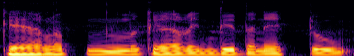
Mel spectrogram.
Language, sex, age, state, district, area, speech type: Malayalam, male, 30-45, Kerala, Malappuram, rural, spontaneous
